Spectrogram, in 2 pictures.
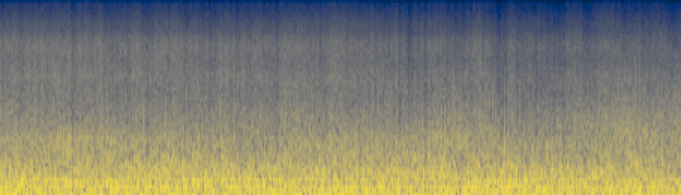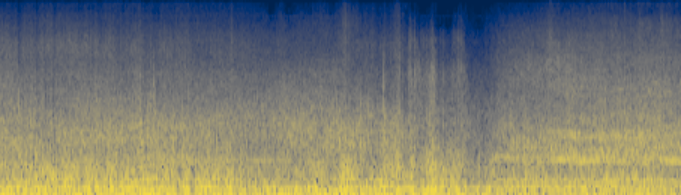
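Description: Wind buffets loudly and steadily outdoors.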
